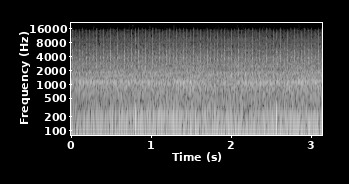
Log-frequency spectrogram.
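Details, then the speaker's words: 2012 Chevy Cruze LT, hot, codes P0171 and P0496: steady idle with constant airy hiss as purge valve keeps sucking air even when unplugged; purge solenoid stuck open, purging when it shouldn't, skewing fuel trims. "so it's purging when it shouldn't be and it right here is disconnected so this valve should be closed"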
